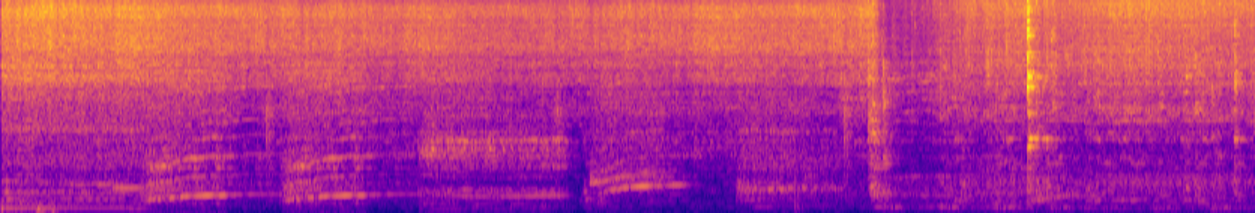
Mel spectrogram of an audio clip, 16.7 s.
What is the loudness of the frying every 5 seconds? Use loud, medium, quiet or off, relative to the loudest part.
loud, medium, loud, loud.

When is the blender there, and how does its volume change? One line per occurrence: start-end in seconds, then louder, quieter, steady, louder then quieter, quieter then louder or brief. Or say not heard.
0.0-16.6 quieter.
